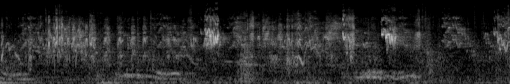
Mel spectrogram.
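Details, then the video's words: High twittering chatter from budgies on 9 March 2024, with sharp loud chirps standing out, and low soft cooing phrases rolling beneath. "Relaxing Sound Of Budgies"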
